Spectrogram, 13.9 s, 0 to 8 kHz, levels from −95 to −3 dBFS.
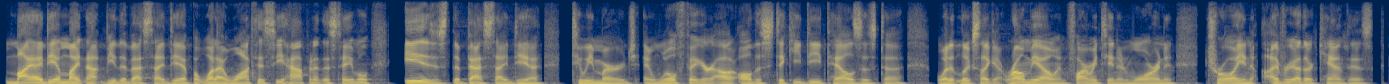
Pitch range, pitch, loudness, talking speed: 115-140 Hz, 125 Hz, -23 LUFS, 215 wpm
